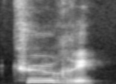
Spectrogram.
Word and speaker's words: curé: Ensuite, ici, on doit ajouter un accent, mais c'est la seule, ça change donc la prononciation, hein. On a ici le mot cure et ici, je vais prononcer curé.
